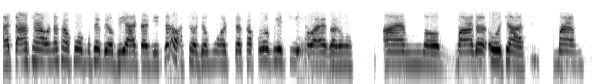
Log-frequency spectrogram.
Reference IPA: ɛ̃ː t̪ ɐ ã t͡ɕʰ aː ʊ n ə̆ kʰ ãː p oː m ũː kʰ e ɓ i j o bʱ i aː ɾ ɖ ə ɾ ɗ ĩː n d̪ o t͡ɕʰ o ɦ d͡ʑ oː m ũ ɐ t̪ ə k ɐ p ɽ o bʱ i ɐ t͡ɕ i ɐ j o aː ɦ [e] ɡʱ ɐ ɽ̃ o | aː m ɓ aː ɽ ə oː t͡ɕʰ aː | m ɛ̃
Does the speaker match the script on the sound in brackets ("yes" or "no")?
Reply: yes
